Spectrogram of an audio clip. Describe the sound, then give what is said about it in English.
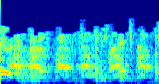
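A watchdog barking, a string of several drawn-out, whining yelps and barks in an uneven rhythm, fairly loud and alone with no talk. “A one-man dog. Most of the time, he's just barking at cats and other dogs.”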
